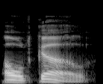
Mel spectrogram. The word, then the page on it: old girl: British English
